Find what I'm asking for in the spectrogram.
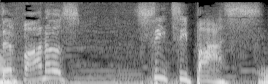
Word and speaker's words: Stefanos Tsitsipas: Stefanos Tsitsipas.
